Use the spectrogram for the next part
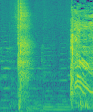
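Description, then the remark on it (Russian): Two sharp hand claps about a second apart, made to sync audio for a recording, each a loud, bright smack with a short ringing tail. A low steady tone hums faintly between them. “Да, нам хлопнуть просто надо.”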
